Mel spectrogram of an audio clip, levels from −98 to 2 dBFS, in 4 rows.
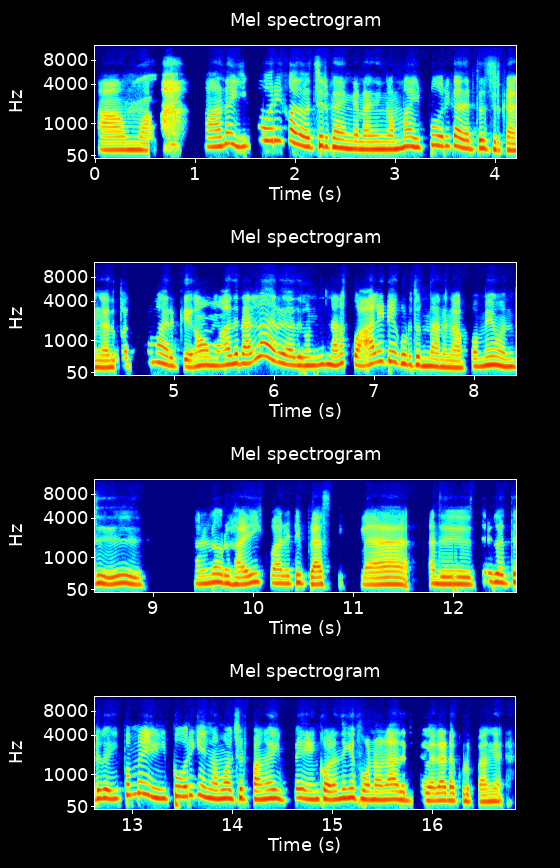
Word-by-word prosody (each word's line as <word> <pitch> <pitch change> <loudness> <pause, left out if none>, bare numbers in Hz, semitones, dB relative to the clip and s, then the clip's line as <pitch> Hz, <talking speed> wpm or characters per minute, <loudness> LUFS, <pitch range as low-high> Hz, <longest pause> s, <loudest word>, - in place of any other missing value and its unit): ஆமா. 175 -1 0 0.7
ஆனா 265 +6 +1 0.2
இப்போ 265 +12 -13
வரைக்கும் 405 -2 +1
அத 300 - +3
வச்சுருக்காங்க. 235 -5 +2
நாங்க 185 0 +2
எங்க 185 0 +2
அம்மா 235 +6 +2
இப்போ 250 +6 -9
வரைக்கும் 265 0 +1
அத 215 - +2
எடுத்து 205 +2 0
வச்சுருக்காங்க. 170 -3 -2
அது 165 - -1
பத்திரமா 275 +7 -5
இருக்கு. 180 -3 -2
ஆமா, 210 -1 0
அது 255 - +3
நல்லா 415 - +1
இரு 275 -4 +1
அது 210 0 +1
இன்னும் 225 +2 0
நல்லா 260 +5 0
குவாலிடியா 290 +7 0
குடுத்திருந்தானுங்க. 195 -8 +1
அப்பவுமே 190 +7 -1
வந்து 185 +1 +1 1.0
நல்ல 185 +3 -1
ஒரு 185 - +1
ஹை 165 +2 +1 0.2
குவாலிடி 190 0 -1
பிளாஸ்டிக்ல. 165 -1 -4 0.6
அது 175 -1 0 0.4
திருக 225 -2 0
திருக 230 +2 +3
இப்பவுமே 330 +8 -2 0.2
இப்போ 285 +7 -1
வரைக்கும் 300 +1 0
எங்க 235 -3 +3
அம்மா 235 0 +4
வச்சிருப்பாங்க. 215 -1 +1
இப்ப 195 +4 -16 0.2
என் 215 +2 -1
குழந்தைங்க 230 +4 +3
போனால்லாம், 205 0 +2
அத 200 - +1
எடுத்து 180 +1 -4
வெளையாட 185 0 +1
குடுப்பாங்க. 160 0 -2
210 Hz, 180 wpm, -19 LUFS, 185-245 Hz, 1.0 s, அம்மா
